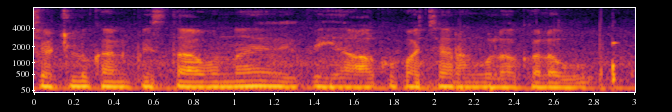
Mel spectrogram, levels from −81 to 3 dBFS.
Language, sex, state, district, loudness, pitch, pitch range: Telugu, male, Telangana, Mahabubabad, -16 LUFS, 130 Hz, 120-135 Hz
